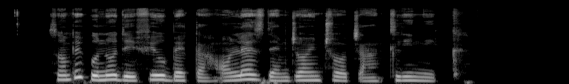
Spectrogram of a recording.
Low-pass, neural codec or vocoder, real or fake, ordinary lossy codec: 14.4 kHz; none; real; none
